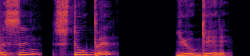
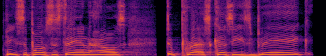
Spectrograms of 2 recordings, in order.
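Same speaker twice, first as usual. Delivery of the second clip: higher-pitched mimicry of a commenter; wimpy mocking voice; 5 semitones higher than usual. Host repeats the commenter's excuse, wimpy mocking voice. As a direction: throw the excuse back in a raised, mocking voice. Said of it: "like a bitch ass voice".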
